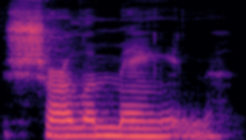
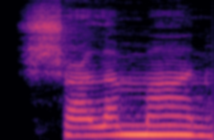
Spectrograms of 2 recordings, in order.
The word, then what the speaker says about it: Charlemagne: all the time in America as Charlemagne you hear him called Charlemagne because that is the English England the English pronunciation of his name he's not English he's French and it's medieval French it's old French so it doesn't it's not the same language as modern French it's Charlemagne yeah okay okay so Charla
